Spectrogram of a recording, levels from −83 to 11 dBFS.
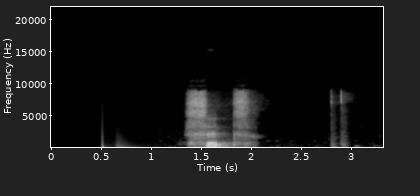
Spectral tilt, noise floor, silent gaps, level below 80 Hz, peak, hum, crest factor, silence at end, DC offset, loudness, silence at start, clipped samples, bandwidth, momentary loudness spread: -2.5 dB/octave; -72 dBFS; none; -62 dBFS; -2 dBFS; none; 22 dB; 1.3 s; under 0.1%; -17 LUFS; 1.35 s; under 0.1%; 9.4 kHz; 25 LU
